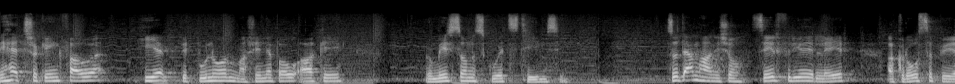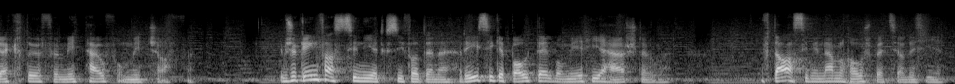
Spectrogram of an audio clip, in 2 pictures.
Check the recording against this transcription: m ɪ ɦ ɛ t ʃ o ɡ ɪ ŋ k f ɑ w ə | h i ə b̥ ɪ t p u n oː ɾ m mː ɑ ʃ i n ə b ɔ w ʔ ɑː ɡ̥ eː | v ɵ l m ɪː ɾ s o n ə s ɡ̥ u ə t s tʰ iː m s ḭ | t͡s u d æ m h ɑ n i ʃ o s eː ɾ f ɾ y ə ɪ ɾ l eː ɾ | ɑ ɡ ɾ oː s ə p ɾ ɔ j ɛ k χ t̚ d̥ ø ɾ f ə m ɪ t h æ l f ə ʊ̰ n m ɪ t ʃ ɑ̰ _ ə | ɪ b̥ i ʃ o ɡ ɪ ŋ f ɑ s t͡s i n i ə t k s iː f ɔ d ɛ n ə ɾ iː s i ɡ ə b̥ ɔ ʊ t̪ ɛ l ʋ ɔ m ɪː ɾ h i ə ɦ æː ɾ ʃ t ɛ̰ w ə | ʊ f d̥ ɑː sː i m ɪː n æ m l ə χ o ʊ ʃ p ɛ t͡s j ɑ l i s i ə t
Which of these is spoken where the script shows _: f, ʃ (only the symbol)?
f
